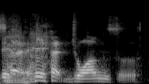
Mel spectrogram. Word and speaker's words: Zhuangzi: Zhuangzi.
